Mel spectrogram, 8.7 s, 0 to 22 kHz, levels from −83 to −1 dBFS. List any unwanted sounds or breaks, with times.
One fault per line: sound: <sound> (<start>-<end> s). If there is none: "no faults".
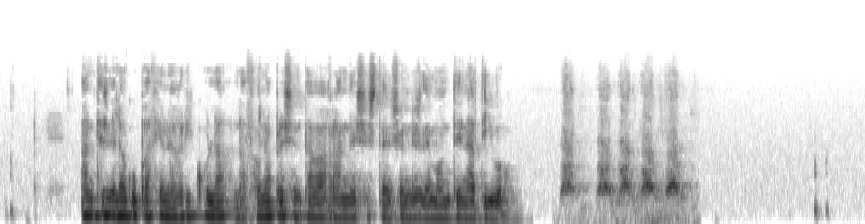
sound: bark (5.5-7.0 s)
